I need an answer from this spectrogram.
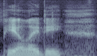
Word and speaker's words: Plaid: whatever screw it but the Plaid spelled with the eye the eye is invisible it's both silent and invisible so it's just plad that one I've recovered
